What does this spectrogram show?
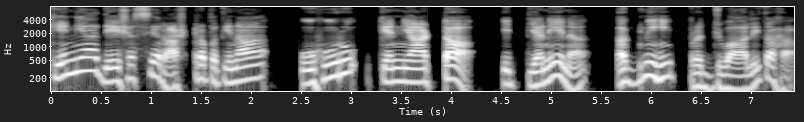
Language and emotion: Sanskrit, neutral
